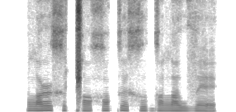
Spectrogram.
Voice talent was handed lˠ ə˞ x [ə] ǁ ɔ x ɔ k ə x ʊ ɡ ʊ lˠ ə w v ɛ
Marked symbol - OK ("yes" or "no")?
yes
